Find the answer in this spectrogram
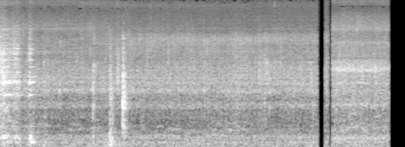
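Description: Chicken and onions sizzling in a covered aluminium pot (sufuria): a steady hiss, with a few light clinks of the metal lid and spoon in the first two seconds. The sound cuts out abruptly near the end.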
